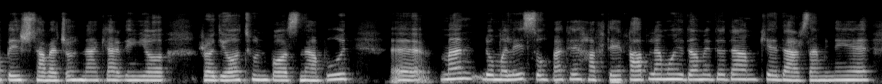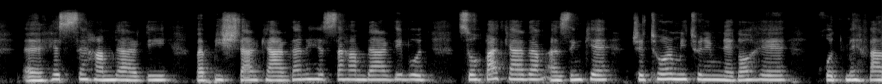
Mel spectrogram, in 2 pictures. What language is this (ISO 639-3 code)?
fas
